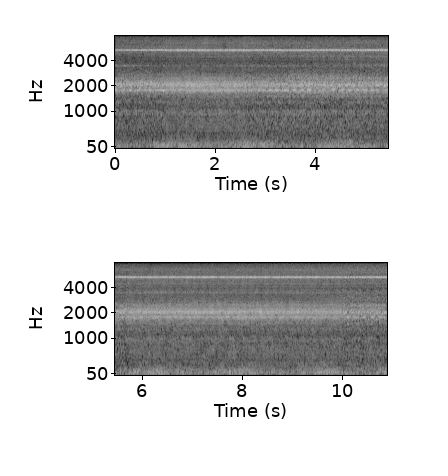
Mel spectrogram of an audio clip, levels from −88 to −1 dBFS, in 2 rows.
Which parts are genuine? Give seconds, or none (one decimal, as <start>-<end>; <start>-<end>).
0.0-1.0; 2.6-5.7; 10.0-10.9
